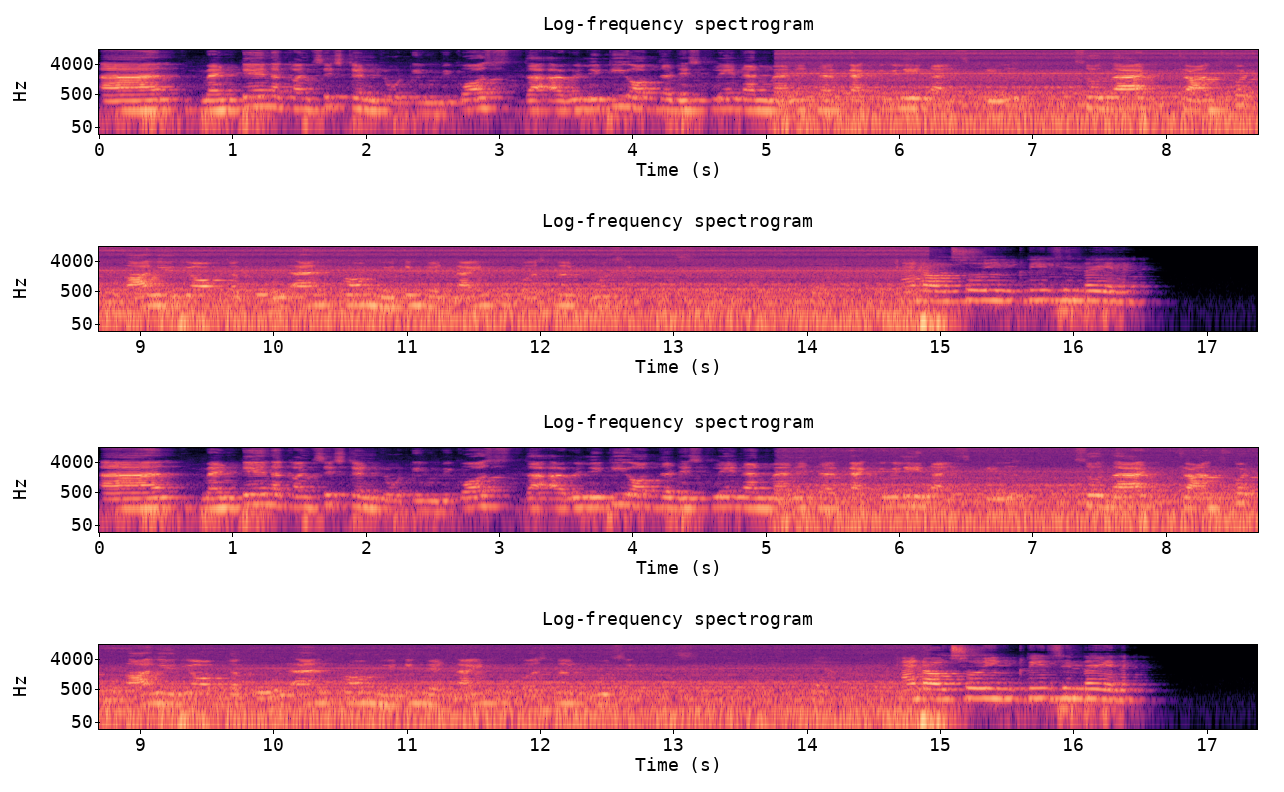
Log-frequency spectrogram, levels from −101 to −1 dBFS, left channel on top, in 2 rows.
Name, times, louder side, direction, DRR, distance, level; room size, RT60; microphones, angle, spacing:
voice 1, 0.0-2.9 3.2-6.9 7.4-12.6, left 1 dB, 15° left, 4.1 m, -24 dB
sound 1, 5.1-14.9, left 1 dB, 40° left, 3.7 m, -28 dB
voice 2, 14.7-16.4, right 4 dB, 45° right, 3.7 m, -23 dB
29.0 x 16.5 x 2.3 m
head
